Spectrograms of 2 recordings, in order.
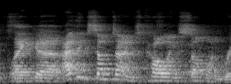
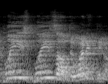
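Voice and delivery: high, louder mock pleading; desperate begging; 10 semitones higher, 5 dB louder than usual. Comic acts out one partner begging the other, desperate. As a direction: beg in an exaggerated high voice. Acted begging in retold exchange.

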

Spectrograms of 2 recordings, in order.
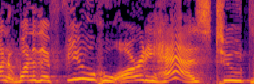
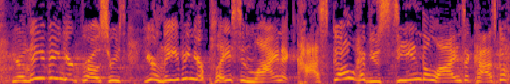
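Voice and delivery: normal talking voice

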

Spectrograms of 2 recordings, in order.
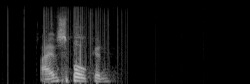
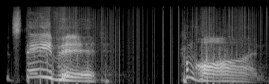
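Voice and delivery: louder, slower incredulous protest; louder, scoffing cry of disbelief; outraged brother; 6 semitones higher, 5 dB louder, much slower than usual. Retold or imitated. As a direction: exclaim it like a jealous older brother. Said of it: "The brother's going".

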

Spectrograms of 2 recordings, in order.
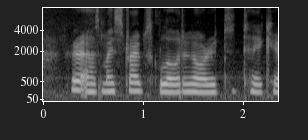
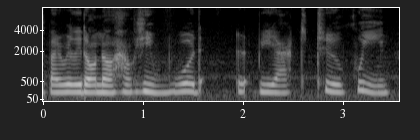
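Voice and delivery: plain reading voice

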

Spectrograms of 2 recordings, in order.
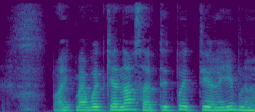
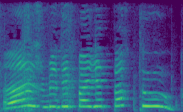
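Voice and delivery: excited exclamation; 12 semitones higher, 5 dB louder than usual. Real, not acted. Glitter spills, exclaiming.

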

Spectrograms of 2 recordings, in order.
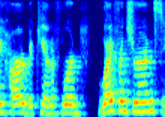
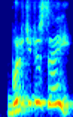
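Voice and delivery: stunned disbelief; 12 semitones higher than usual. Retold or imitated. Stunned reaction to Paul.

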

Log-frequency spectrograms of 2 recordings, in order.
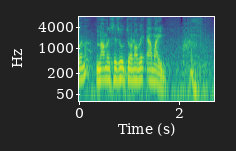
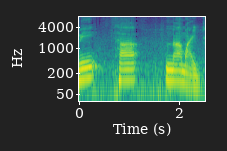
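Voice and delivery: "মিথানামাইড" drawn out very slowly in separate pieces; syllable by syllable; much slower than usual. Shown as a demonstration. Teacher writing out the compound's name, very slow "মিথানামাইড", syllable by syllable. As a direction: break "মিথানামাইড" into long syllables with pauses.

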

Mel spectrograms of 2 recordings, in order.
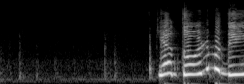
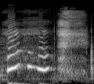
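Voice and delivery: short high laugh; 11 semitones higher than usual. Acted. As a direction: burst into a brief, high laugh. Laughs after joking about hometowns.

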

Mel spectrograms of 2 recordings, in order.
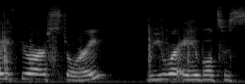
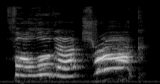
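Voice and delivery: high, loud, drawn-out storybook shout; crying out; 11 semitones higher, 11 dB louder, slower than usual. A narrator's reading. Buzz orders a chase after the truck, crying out. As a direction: call it out like an urgent order. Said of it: "cried Buzz".

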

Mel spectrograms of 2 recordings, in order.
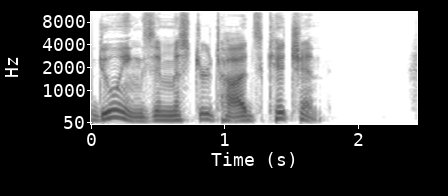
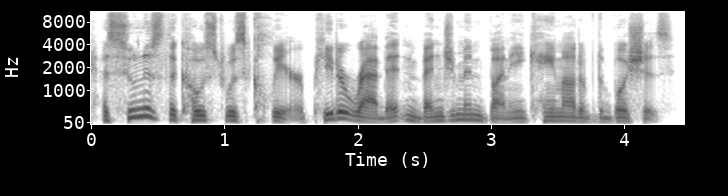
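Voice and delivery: ordinary delivery

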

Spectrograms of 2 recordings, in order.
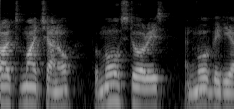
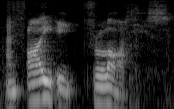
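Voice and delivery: slow proud; 5 dB quieter, much slower than usual. Acted. Frog's proud reply.

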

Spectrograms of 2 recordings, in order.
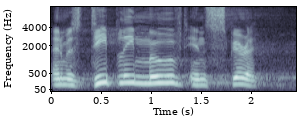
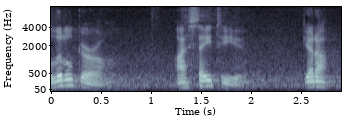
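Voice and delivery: soft and low, a tender wake-up; quiet, gentle voice to a sleeping child; ever so gentle; 7 semitones lower, 10 dB quieter than usual. Acted. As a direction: coax her gently awake. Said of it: "a voice that must have been ever so gentle".

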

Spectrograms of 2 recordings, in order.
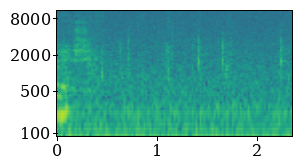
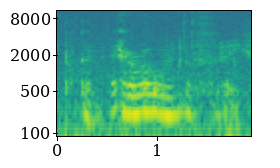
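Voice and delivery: whispered repeat of the punchline; 5 dB quieter than usual. Acted. Whispering the meme line to the viewers. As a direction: breathe it out as a joke.

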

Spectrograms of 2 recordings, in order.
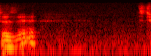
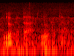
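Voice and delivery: awed whisper; 16 dB quieter, faster than usual. Real, not acted. Admiring the blue gas flame.

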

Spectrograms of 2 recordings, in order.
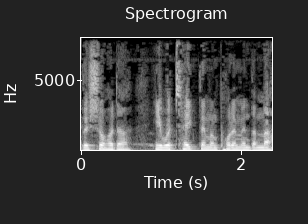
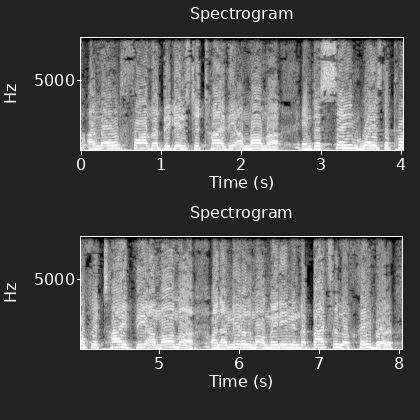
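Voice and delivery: high, loud lamenting sermon cry; preaching at full force; 6 semitones higher, 5 dB louder than usual. Acted. Preacher to mourners recounting Hussein's farewell, loud high lamenting cry. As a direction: wail the farewell out to the mourners, pushing each line.

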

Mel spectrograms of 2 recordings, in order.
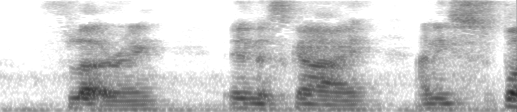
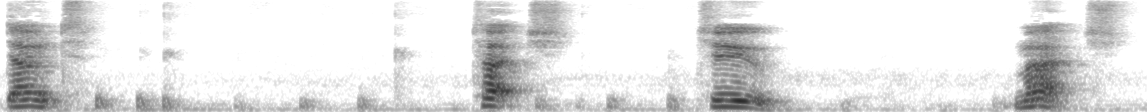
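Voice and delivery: bold superhero voice; 6 semitones higher, much slower than usual. Acted. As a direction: deliver it word by word like a hero. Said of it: "That's what you might say".

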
